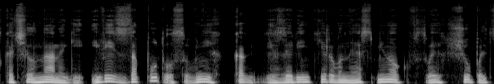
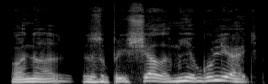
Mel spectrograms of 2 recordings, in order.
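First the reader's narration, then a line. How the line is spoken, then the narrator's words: Sudden whimpering, man. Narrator (Russian): вдруг захныкал мужчина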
